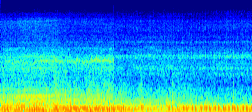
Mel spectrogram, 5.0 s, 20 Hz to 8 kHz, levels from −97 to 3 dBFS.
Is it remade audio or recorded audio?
recorded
